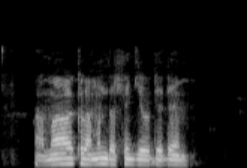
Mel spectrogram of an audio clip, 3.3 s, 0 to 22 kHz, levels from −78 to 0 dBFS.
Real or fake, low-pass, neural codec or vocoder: fake; 7.2 kHz; codec, 44.1 kHz, 7.8 kbps, Pupu-Codec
